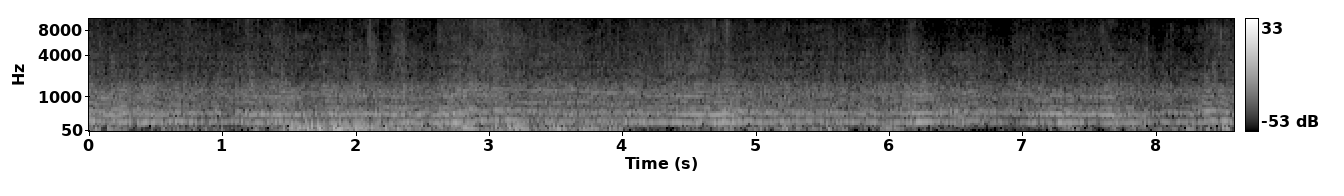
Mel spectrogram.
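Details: Busy hive entrance where honey bees enter laden with pollen and nectar; an unbroken low buzzing drone with shimmering overtones and occasional nearer bees briefly rising above the swarm's hum.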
